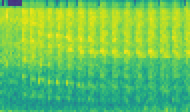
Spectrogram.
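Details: Ford Ranger that won't start after its timing chain cover was opened; camshaft position sensor fault code, rail pressure being checked while cranking: steady fast starter churn with no firing. Owner suspects timing jumped or the cam sensor; unconfirmed.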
